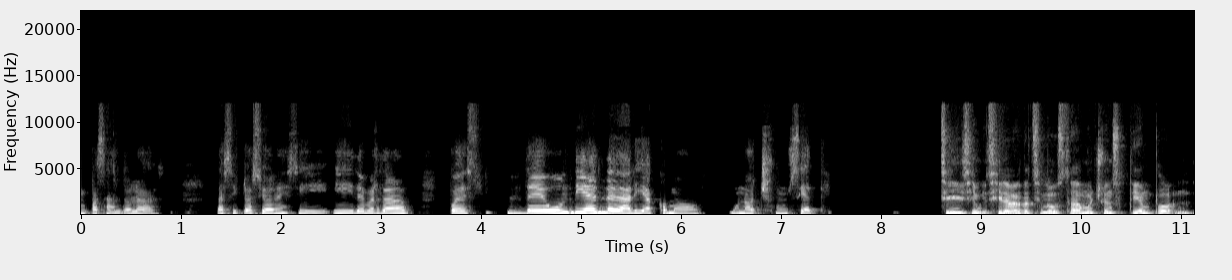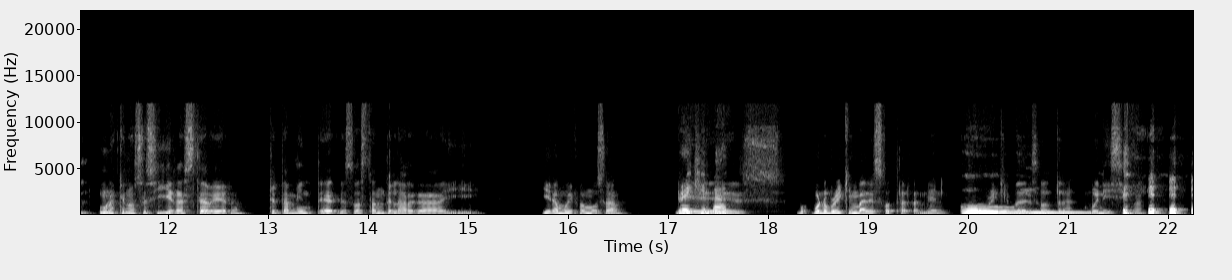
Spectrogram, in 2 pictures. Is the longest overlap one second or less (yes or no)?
no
